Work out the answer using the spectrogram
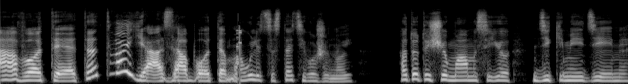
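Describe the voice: The voice offers plain reading aloud with ordinary pitch variation. The background is quiet.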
